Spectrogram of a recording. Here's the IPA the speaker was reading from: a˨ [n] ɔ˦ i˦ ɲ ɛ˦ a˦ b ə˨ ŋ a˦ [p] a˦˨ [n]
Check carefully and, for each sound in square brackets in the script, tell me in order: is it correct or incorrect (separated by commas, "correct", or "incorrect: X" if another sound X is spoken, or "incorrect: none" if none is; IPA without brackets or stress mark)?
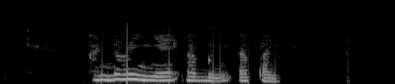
correct, correct, correct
